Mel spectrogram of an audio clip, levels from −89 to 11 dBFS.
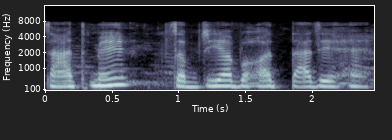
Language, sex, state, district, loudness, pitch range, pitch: Hindi, female, Bihar, Vaishali, -13 LUFS, 225-255 Hz, 235 Hz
